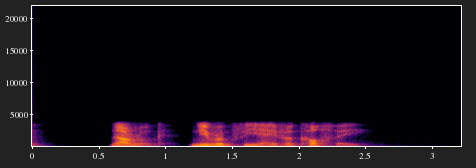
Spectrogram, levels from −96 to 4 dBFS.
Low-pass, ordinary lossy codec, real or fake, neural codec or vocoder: 3.6 kHz; Opus, 16 kbps; fake; codec, 16 kHz, about 1 kbps, DyCAST, with the encoder's durations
